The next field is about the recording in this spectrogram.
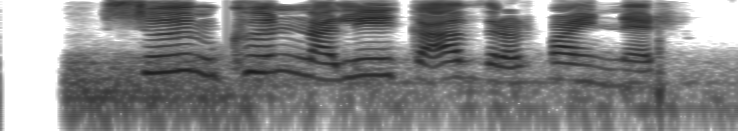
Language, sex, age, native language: Icelandic, female, 9, Icelandic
